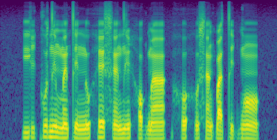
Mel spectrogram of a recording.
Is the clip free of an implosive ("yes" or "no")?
yes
